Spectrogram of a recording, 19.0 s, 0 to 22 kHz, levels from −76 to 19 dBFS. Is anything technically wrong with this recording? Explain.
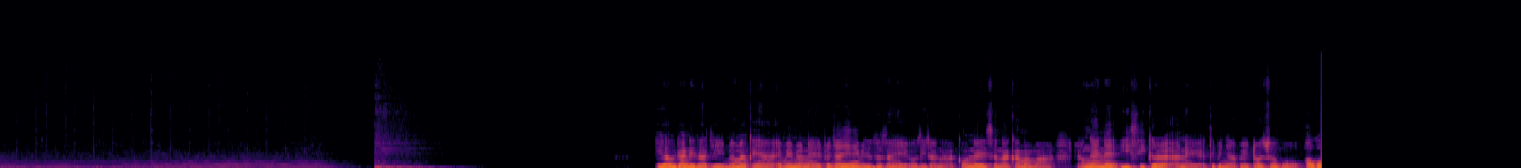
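Yes, there are three faults.

From 0.0 to 4.7 s, one channel is inverted. The centre nearly vanishes, dropping about 39 dB in mono. One stereo channel likely has reversed polarity, so shared content cancels.

At 10.91 to 11.04 s there is a phantom power thump. A supply switched on or off on a live input, and the step passed through the coupling capacitors. It is heard as a deep thump that decays in about 31 ms.

From 16.52 s to the end, there is an audio dropout to silence. The sound cuts out into total silence with no room tone. The input was likely lost while silence kept being written.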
